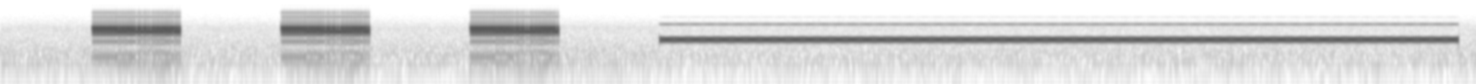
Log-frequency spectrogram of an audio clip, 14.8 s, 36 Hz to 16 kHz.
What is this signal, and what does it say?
Emergency Alert System (SAME) tones (header bursts, then the 853 and 960 Hz attention tone), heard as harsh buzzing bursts, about 520.83 baud.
